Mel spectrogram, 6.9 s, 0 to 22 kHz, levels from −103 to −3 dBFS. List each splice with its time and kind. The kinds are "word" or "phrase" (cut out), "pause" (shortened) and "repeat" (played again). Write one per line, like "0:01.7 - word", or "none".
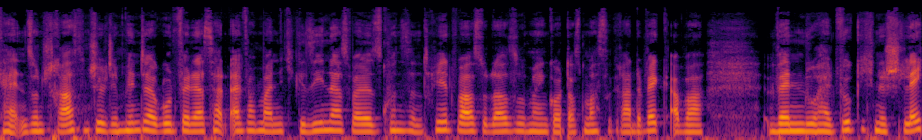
0:02.9 - word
